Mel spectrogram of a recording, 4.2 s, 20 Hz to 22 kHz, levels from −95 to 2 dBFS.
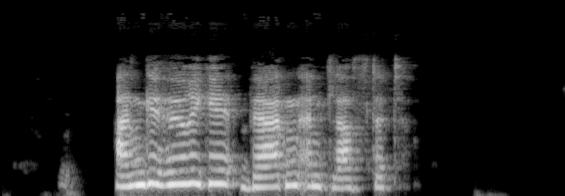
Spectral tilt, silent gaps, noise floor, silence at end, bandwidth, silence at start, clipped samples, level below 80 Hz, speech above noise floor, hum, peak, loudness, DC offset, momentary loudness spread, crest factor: -6 dB/octave; none; -49 dBFS; 1.25 s; 6.8 kHz; 0.9 s; under 0.1%; -60 dBFS; 35 dB; none; -2 dBFS; -14 LUFS; under 0.1%; 14 LU; 16 dB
